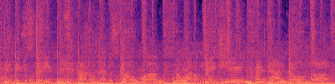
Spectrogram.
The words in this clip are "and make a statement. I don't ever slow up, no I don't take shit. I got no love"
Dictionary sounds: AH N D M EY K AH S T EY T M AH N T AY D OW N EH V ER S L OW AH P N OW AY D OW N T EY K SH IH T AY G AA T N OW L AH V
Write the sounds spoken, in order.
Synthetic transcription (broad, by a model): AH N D M EY K AH S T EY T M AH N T AY D OW N EH V ER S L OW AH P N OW AY D OW N T EY K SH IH AY G AA T N OW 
